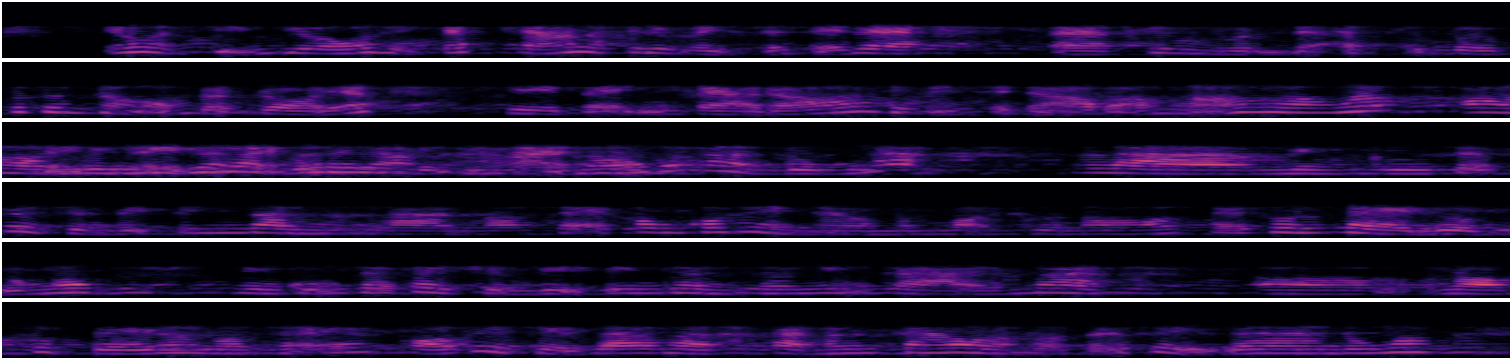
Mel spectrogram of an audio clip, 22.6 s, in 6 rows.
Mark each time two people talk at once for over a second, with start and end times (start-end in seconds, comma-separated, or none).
7.6-9.2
